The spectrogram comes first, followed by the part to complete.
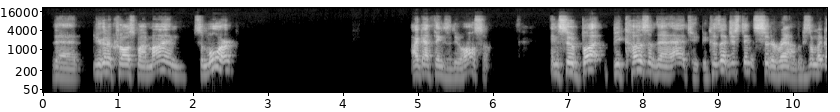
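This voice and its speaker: Animated male storyteller with a cocky edge. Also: high voice. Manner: animated, cocky, conversational, swearing. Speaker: host telling personal stories and dating advice. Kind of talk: casual storytelling with dating advice.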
